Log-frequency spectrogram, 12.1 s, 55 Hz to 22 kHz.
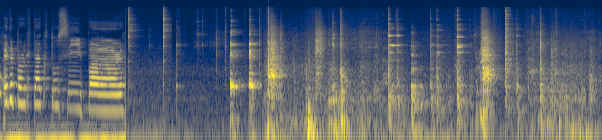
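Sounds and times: glasses and cups clinking: 3.5 - 5.3, 7.7 - 9.5, 10.2 - 10.7.

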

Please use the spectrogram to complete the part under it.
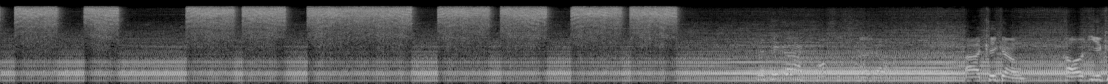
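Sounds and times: spray gun hissing: 0.0 - 1.2, 1.8 - 7.0
steady hum: 0.0 - 11.0.

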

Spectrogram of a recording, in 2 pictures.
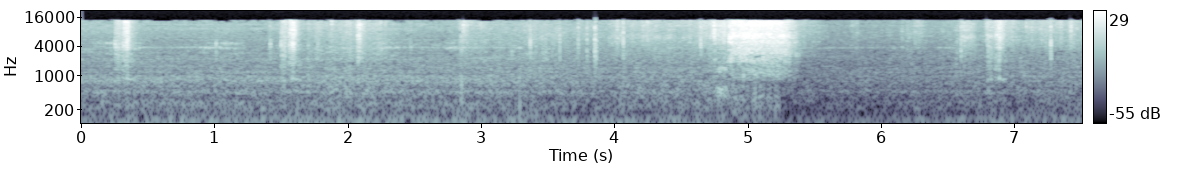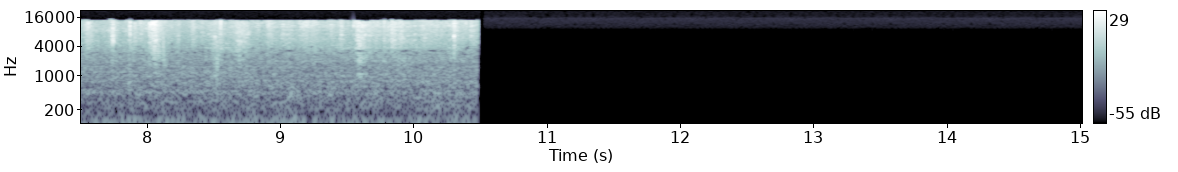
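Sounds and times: low hum: 0.0 - 10.5
porcupine rattling quills: 0.2 - 10.5.

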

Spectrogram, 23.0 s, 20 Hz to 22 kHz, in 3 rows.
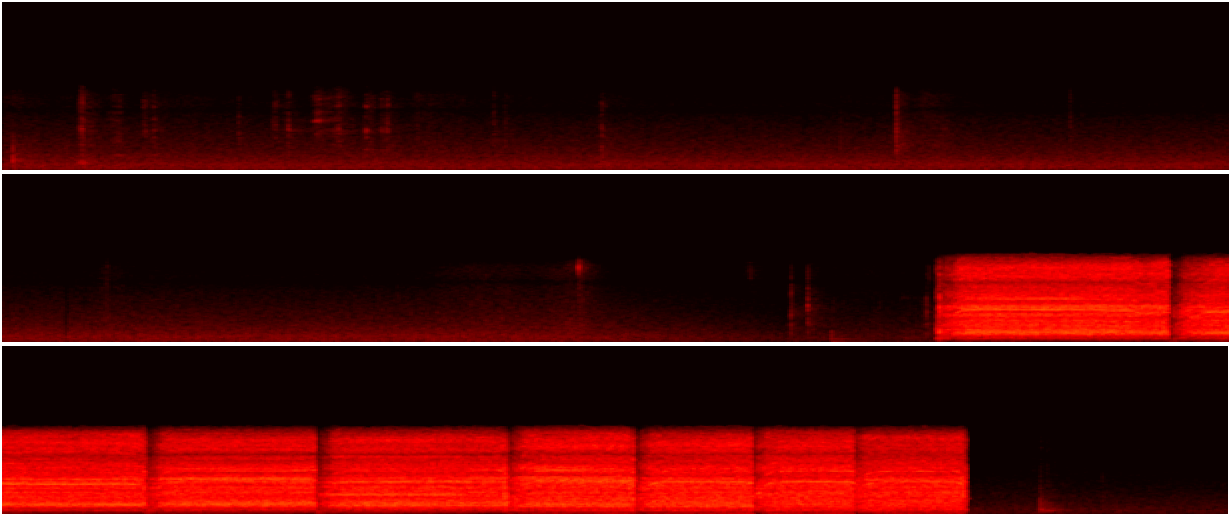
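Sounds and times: cordless drill driving screws: 13.5 - 21.4.

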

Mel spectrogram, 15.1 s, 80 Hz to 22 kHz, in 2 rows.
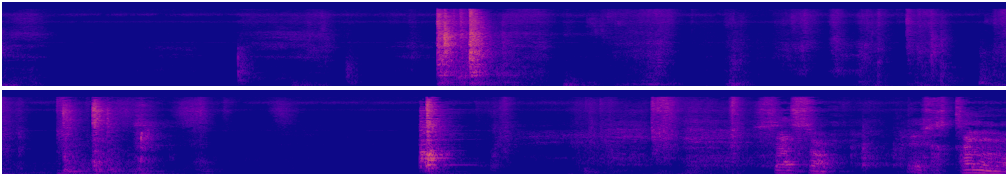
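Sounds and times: frying pan knocks and clatter: 10.7 - 11.1.

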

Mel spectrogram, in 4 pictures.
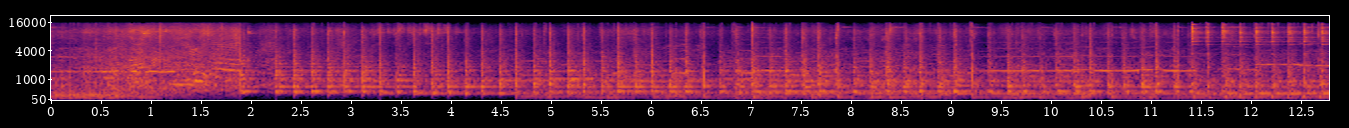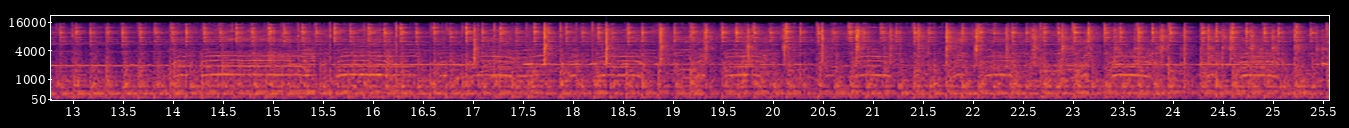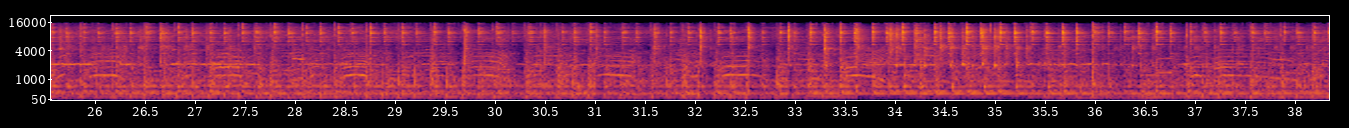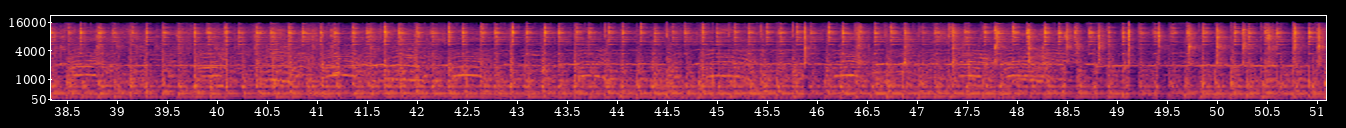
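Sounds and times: taiko drums playing fast rhythm: 0.0 - 0.8, 1.9 - 51.0
bamboo flute melody: 0.0 - 51.0.

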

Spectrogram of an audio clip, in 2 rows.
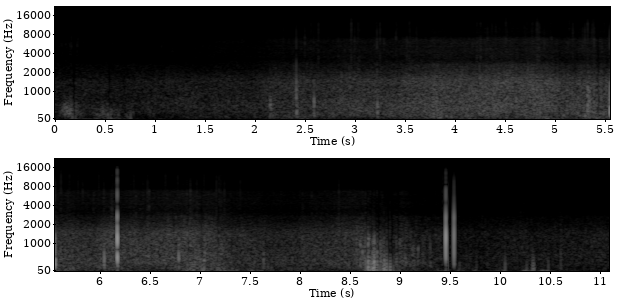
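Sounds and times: rain hiss: 0.0 - 11.0
raindrops tapping on camera: 2.0 - 10.8.

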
